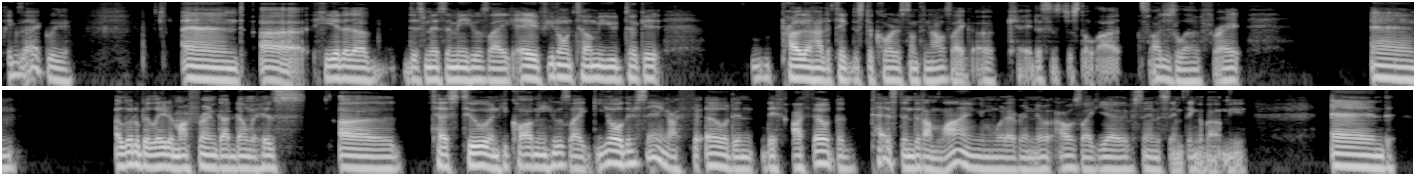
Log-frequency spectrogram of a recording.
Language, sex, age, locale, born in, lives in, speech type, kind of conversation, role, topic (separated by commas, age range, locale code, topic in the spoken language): English, male, 18-19, en-US, United States, United States, conversation, unstructured, none, What is a story from your past that you love telling?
